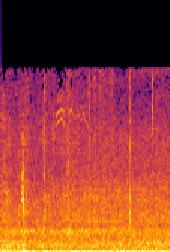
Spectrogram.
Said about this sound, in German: Und jetzt muss ich mal überholen. Der LKW hat rechts geblinkt, dann überhole ich jetzt mal.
